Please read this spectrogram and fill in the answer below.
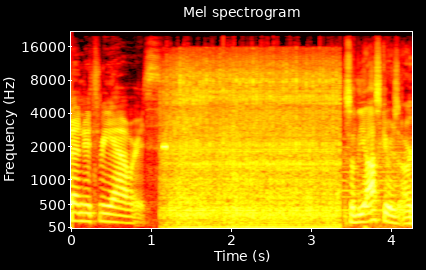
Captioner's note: movie reel clicks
